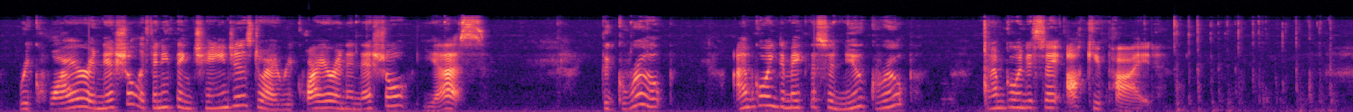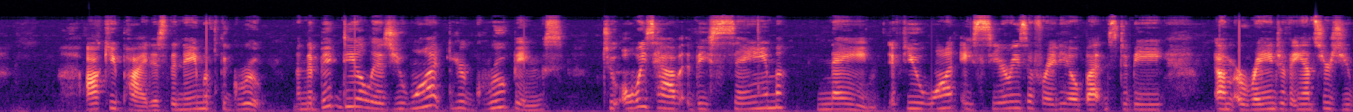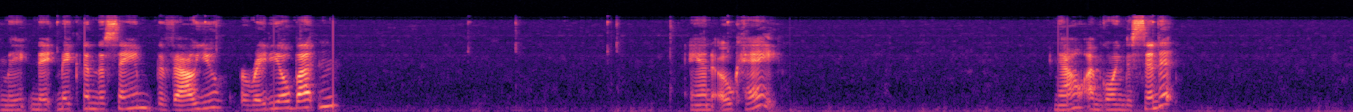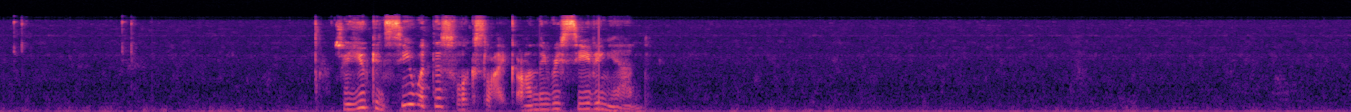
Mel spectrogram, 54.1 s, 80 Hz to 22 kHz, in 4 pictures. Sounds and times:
Narration, monologue: 0.0 - 52.5.

